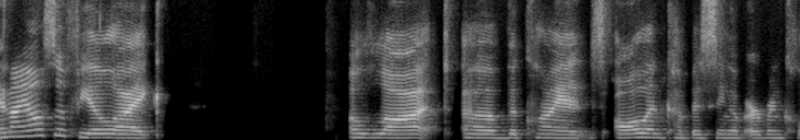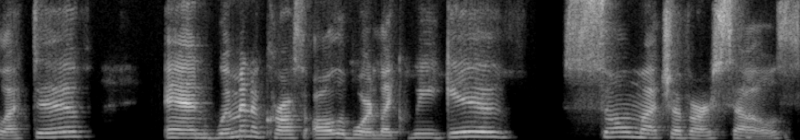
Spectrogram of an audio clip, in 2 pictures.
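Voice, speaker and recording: A woman's fairly high voice with a slight West Texas accent, a fairly slow pace and ordinary pitch variation, in a very clean recording with a silent background. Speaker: mindfulness coach. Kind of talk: casual podcast conversation.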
